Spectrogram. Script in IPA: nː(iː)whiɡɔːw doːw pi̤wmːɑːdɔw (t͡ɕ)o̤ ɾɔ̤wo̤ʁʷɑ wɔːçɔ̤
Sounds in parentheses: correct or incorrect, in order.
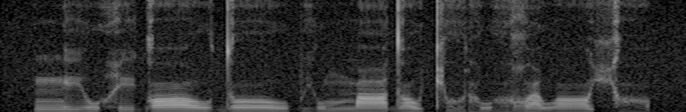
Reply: correct, incorrect

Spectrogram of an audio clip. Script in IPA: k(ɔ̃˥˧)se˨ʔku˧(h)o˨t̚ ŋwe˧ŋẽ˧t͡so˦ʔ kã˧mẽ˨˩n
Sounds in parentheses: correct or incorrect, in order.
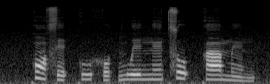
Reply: correct, correct

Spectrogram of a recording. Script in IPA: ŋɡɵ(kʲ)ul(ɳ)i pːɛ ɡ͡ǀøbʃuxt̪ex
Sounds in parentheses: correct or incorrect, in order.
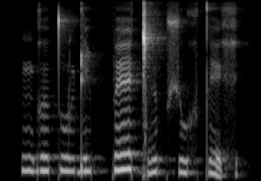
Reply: incorrect, incorrect

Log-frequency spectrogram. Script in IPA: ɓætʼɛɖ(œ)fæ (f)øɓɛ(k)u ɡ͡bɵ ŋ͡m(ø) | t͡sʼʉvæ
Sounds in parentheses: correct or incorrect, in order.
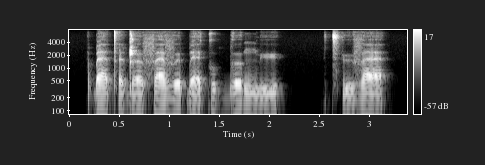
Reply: correct, incorrect, correct, incorrect

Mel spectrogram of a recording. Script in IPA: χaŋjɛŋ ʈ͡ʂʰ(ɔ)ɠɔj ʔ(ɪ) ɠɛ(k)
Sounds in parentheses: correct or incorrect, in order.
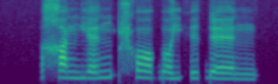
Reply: correct, correct, incorrect

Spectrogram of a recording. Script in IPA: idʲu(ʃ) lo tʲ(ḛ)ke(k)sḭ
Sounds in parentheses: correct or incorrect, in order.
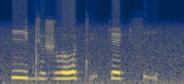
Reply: incorrect, correct, correct

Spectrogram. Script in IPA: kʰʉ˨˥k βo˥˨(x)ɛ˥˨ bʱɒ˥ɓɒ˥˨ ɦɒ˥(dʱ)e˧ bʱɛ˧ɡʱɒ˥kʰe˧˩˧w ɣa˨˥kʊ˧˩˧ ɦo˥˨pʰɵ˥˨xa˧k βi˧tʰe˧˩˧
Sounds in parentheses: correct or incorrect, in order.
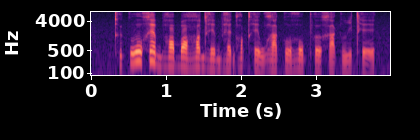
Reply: correct, correct

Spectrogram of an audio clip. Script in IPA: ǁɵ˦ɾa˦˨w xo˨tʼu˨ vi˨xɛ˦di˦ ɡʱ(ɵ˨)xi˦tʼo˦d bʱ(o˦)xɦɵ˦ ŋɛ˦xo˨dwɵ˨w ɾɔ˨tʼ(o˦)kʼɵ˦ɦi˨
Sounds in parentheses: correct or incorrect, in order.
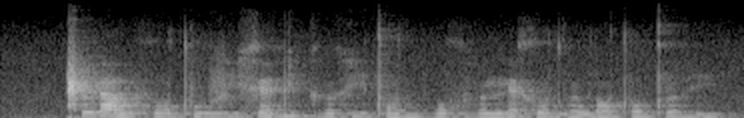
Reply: incorrect, correct, correct

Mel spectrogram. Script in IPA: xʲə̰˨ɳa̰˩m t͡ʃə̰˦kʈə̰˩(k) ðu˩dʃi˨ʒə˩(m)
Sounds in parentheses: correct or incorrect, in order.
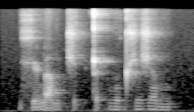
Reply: correct, correct

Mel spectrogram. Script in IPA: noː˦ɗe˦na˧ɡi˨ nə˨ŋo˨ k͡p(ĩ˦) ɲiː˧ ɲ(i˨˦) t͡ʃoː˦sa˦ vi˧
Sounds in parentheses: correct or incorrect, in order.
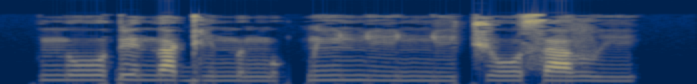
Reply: incorrect, correct

